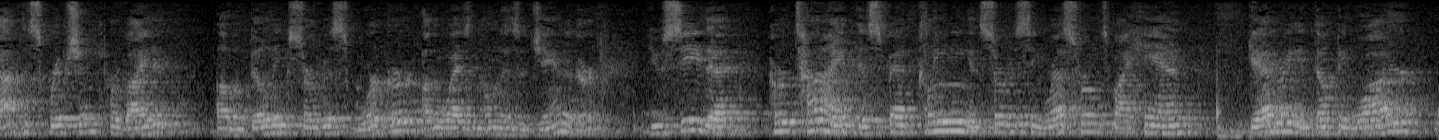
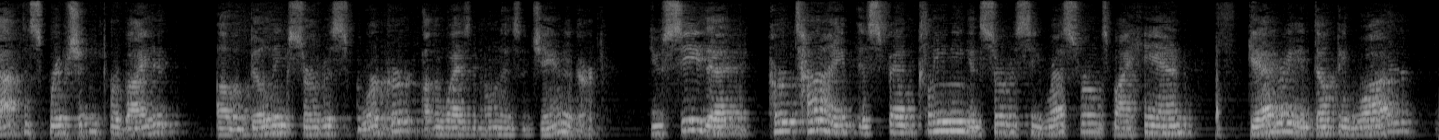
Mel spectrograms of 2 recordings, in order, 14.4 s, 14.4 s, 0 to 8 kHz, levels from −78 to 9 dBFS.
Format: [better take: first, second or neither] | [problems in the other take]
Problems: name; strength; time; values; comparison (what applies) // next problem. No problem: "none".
first | noise reduction (neural mask model RNNoise)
